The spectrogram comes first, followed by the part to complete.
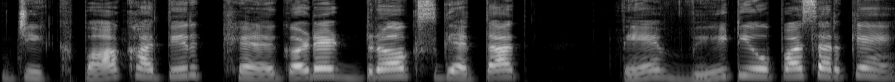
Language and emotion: Goan Konkani, disgusted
